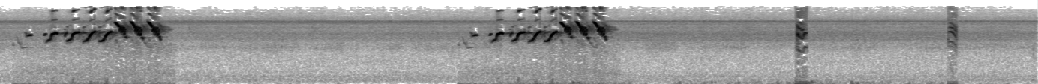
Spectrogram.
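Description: A small bird sings a quick, bright trilling phrase, twice, with short calls after.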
